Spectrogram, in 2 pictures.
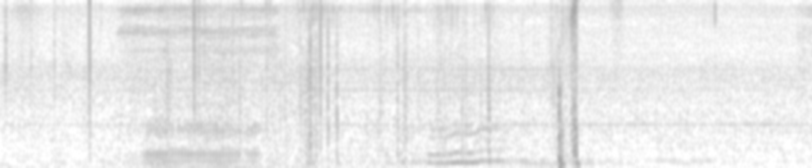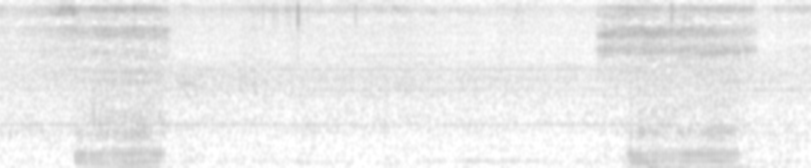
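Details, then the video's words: Snoring from Baks the French Bulldog: three low, throaty snores spaced roughly four to five seconds apart, each a rough buzzing inhale with airy hiss, plus a sharp click and a brief squeaky sound between the first two. "Французский бульдог Бакс храпит"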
